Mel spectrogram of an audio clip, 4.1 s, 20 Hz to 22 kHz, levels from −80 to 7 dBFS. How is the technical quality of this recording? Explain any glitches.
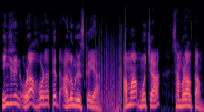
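There's one real glitch in this speech clip: loose connector crackle from about 1.90 to 2.51 s. For roughly 0.6 s a worn or dirty contact is making and breaking as it shifts, chopping the signal, so you get an irregular, scratchy burst of crackle.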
